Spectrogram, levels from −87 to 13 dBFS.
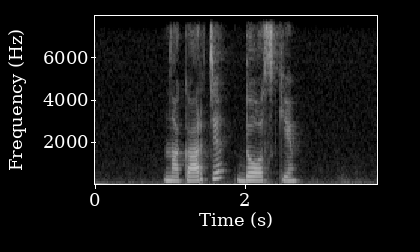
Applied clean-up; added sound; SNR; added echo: none; none; none; none.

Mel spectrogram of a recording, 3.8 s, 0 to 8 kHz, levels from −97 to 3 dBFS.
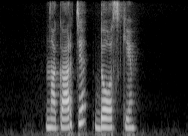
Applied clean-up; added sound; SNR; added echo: neural mask model RNNoise.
